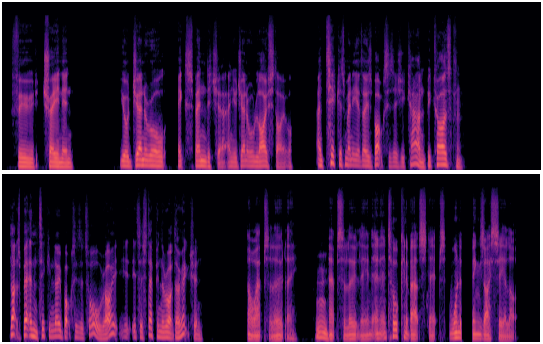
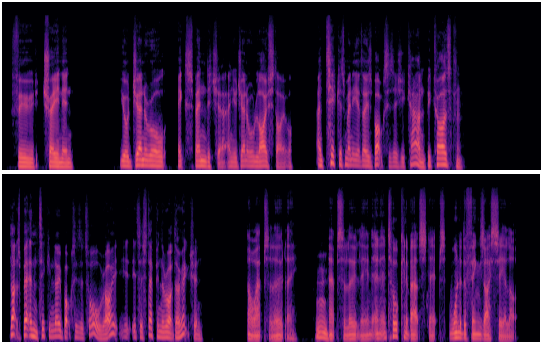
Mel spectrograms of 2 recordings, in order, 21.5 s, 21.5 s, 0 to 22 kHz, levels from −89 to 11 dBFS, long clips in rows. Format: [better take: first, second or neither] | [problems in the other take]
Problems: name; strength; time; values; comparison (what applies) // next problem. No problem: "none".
second | audio cutting out; at 20 s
